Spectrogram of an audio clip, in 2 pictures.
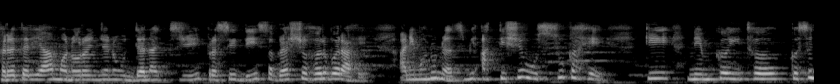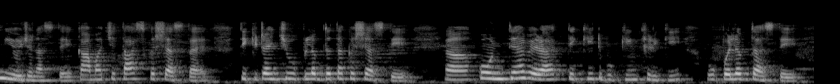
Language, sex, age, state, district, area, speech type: Marathi, female, 30-45, Maharashtra, Satara, rural, spontaneous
